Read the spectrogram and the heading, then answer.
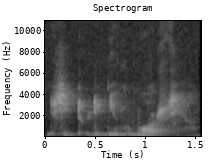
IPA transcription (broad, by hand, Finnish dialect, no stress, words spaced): nʲi sit tulʲːiːt nʲiŋku morsiɑ lɑhjɑks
